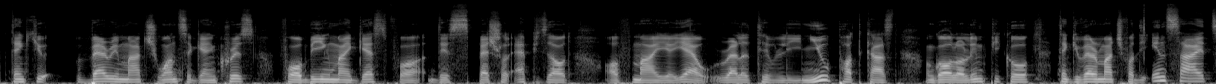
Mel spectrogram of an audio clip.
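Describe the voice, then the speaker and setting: Here a man speaks in a German accent at a fairly low pitch, with ordinary pitch variation. It is a very clean recording over a silent background. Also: moderate pace. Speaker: football podcast host. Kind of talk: interview. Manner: halting.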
